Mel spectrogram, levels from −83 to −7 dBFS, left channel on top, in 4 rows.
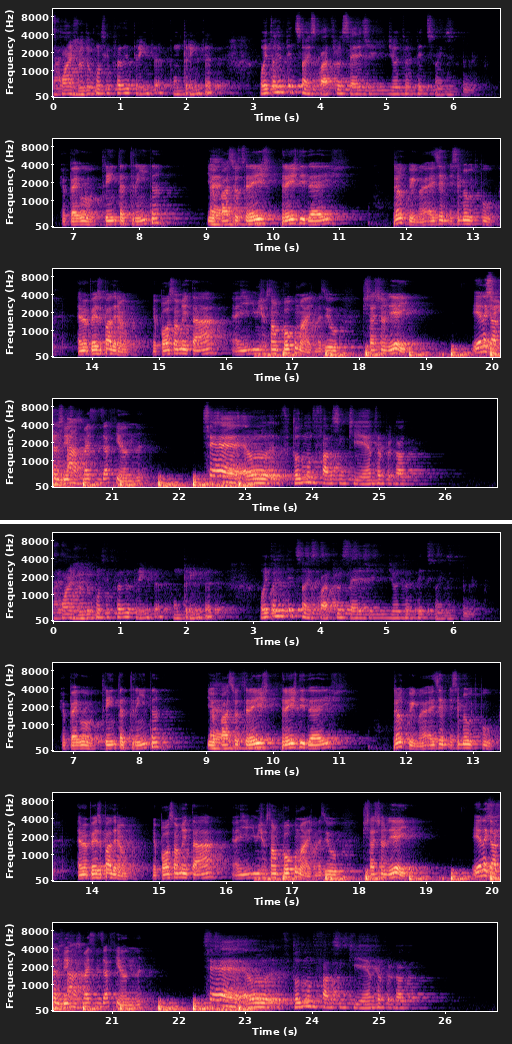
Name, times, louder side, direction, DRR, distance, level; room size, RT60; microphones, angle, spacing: voice 1, 0.0-6.0 9.0-9.8 19.9-20.6 22.4-25.4, left 1 dB, 50° left, 3 dB, 4.9 m, -28 dB
voice 2, 6.8-8.3 9.0-11.0 11.8-13.3 13.8-14.6 15.0-18.7 19.7-21.5, equal, 10° right, 4 dB, 1.4 m, -24 dB
sound 1, 16.4-23.0, equal, 10° left, 7.0 m, -27 dB
28.5 x 22.0 x 5.2 m, 1.1 s
head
